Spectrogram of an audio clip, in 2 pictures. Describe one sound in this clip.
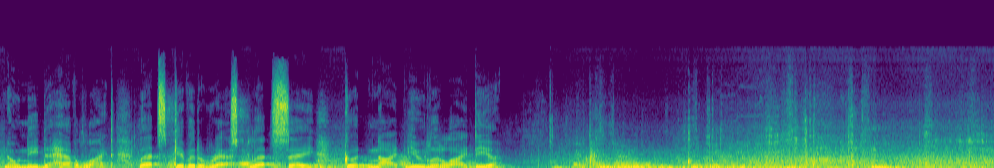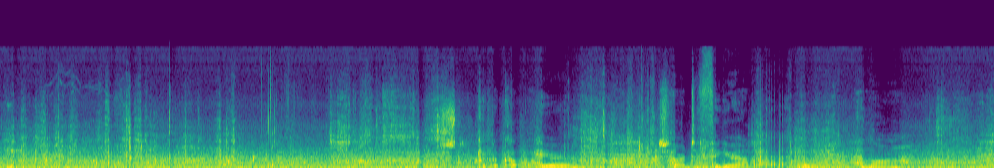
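A man reads aloud calmly through a microphone.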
